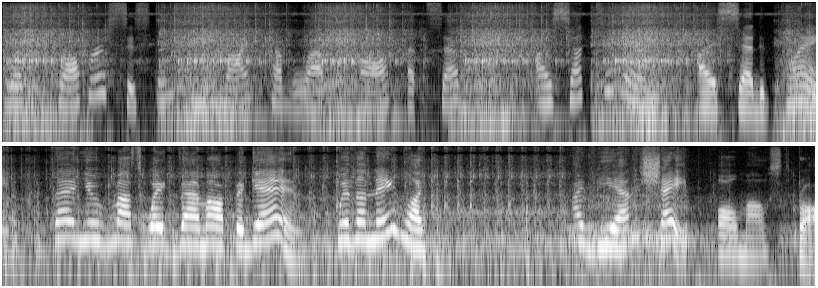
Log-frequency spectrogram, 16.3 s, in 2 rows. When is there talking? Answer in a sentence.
The talking can be heard from 0.0 to 12.4 s and from 13.8 to 16.2 s.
